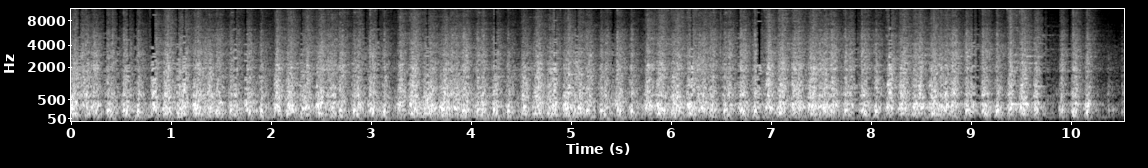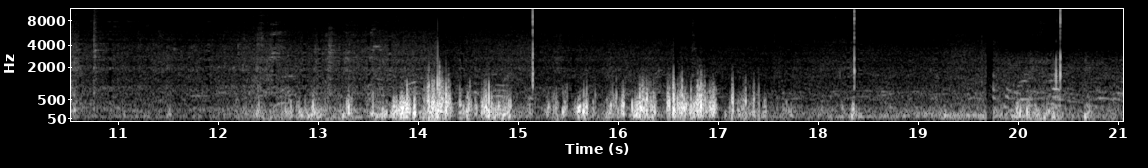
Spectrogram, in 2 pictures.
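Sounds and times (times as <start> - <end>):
train wheels clattering over rail joints: 0.0 - 11.1
faint train rumble: 0.0 - 21.0.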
